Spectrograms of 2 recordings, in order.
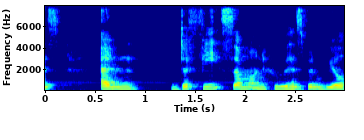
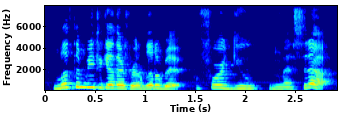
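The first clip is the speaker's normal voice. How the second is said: ordinary talk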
